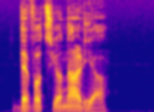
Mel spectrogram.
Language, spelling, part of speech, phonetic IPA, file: Polish, dewocjonalia, noun, [ˌdɛvɔt͡sʲjɔ̃ˈnalʲja], Pl-dewocjonalia.ogg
